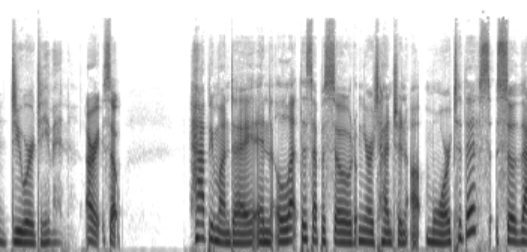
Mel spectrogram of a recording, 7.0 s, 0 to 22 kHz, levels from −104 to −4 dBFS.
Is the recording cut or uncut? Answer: cut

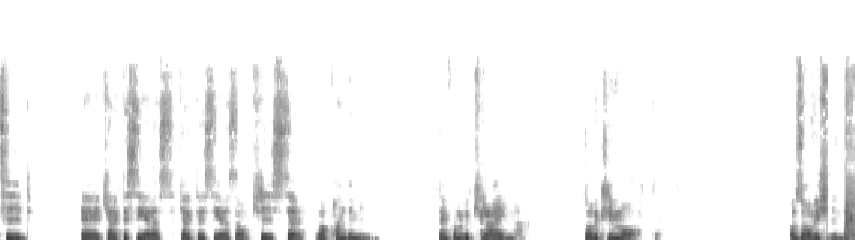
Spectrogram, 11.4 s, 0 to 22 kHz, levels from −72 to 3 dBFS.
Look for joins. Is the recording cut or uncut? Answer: uncut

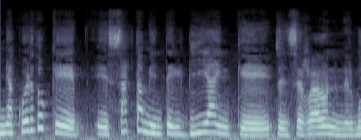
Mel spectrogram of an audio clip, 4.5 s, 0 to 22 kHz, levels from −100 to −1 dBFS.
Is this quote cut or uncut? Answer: cut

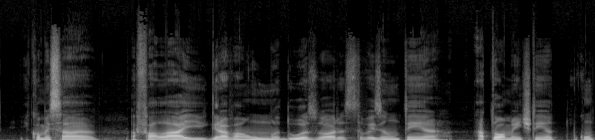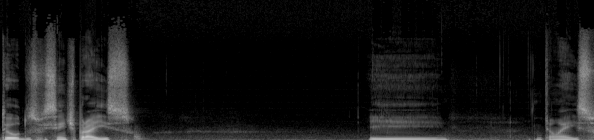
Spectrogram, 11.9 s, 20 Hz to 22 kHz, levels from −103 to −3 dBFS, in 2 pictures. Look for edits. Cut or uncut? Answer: cut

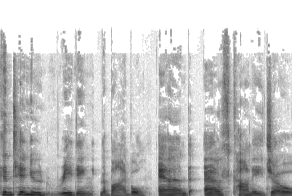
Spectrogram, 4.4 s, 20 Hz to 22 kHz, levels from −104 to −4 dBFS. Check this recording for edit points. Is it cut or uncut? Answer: cut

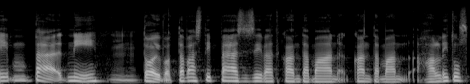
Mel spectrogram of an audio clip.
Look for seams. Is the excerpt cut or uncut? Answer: uncut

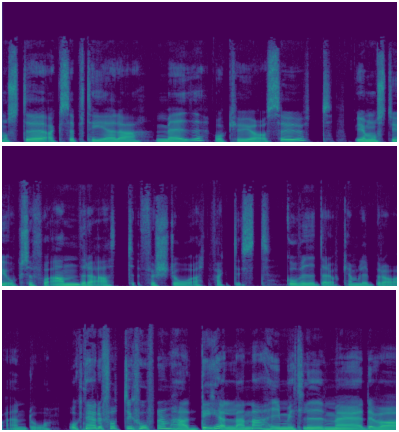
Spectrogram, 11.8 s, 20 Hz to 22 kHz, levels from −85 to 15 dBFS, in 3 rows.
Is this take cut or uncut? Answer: cut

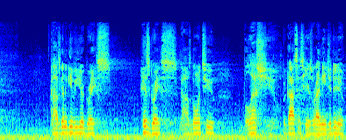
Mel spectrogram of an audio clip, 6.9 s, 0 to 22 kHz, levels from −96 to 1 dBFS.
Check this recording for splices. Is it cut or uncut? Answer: uncut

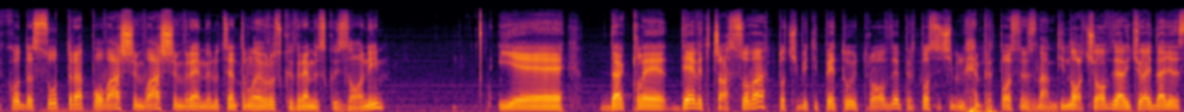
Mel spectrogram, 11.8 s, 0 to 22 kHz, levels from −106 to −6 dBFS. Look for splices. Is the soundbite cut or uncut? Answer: cut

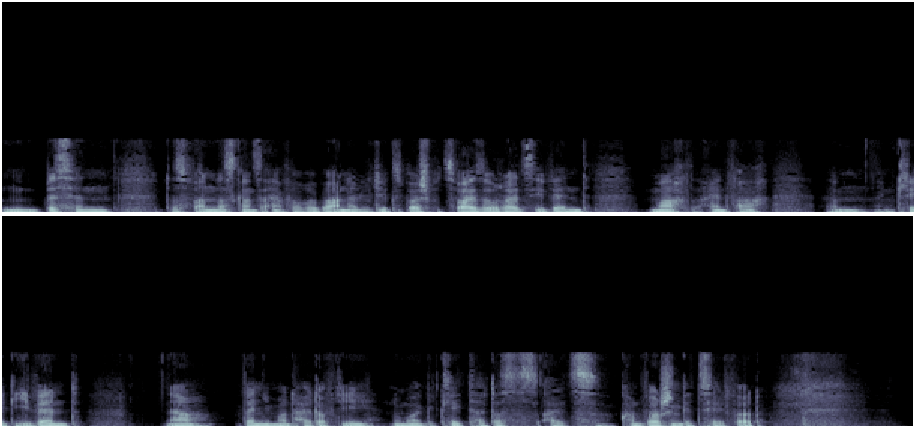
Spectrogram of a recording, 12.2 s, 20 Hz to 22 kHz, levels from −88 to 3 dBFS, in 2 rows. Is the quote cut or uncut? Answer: uncut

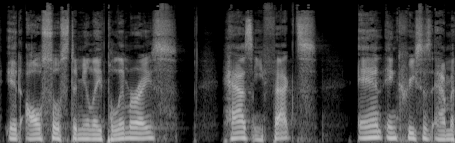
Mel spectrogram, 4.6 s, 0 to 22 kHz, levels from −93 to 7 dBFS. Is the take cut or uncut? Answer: cut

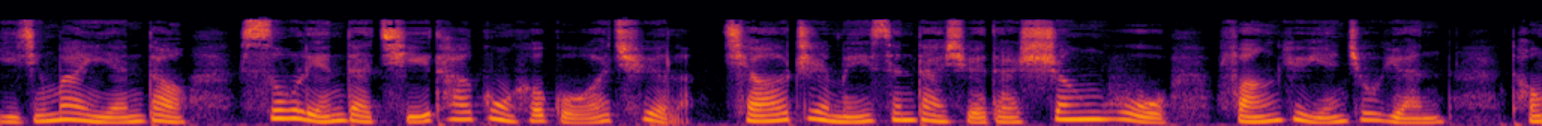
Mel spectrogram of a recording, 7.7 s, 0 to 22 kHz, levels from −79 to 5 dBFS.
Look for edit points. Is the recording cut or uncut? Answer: cut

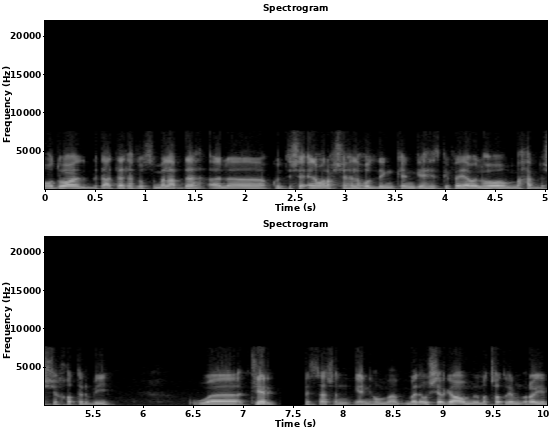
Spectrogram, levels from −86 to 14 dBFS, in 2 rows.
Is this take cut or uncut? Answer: uncut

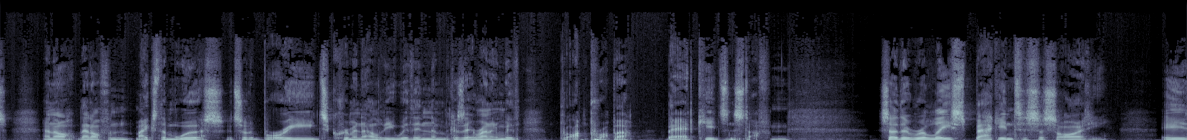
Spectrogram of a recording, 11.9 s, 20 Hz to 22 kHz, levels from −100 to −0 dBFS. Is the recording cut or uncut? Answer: uncut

